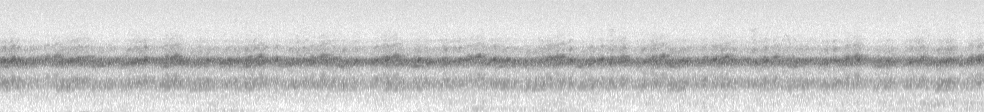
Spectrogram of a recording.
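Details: Croaking frogs fill a spring wetland behind a house, captured live: an even, ceaseless chorus of trilling calls in two steady tones, with a faint low background rumble beneath.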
